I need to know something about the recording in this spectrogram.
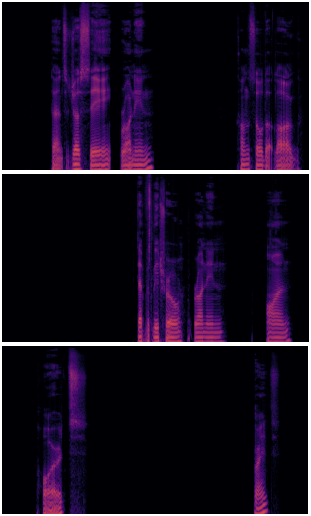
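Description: A man talks calmly and closely into a microphone, in short phrases with pauses.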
